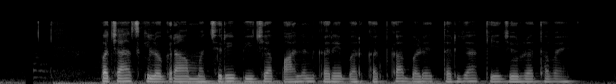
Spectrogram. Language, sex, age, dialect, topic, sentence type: Chhattisgarhi, male, 18-24, Northern/Bhandar, agriculture, question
